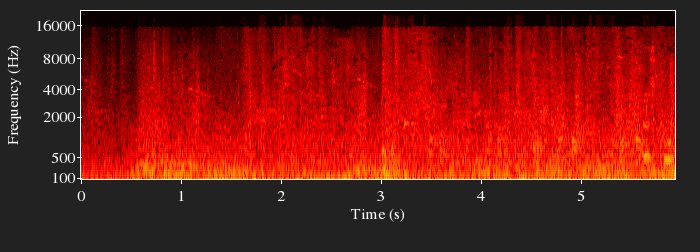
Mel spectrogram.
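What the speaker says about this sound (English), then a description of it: "Opening fire on these fuckers." Sustained volley of video game gunfire, a dense continuous barrage of rapid shots at steady loudness with crackling bursts throughout.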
